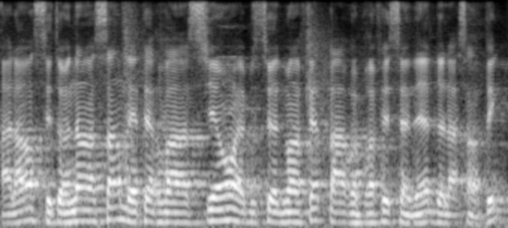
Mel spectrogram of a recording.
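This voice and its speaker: The speech moves at a fairly quick pace with fairly even intonation, over noticeable background noise and audible room echo. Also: man. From Quebec, Saguenay-Lac-Saint-Jean. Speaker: public health communications advisor. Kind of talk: conference presentation. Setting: conference stage with audience. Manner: fast; hesitant, many fillers.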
